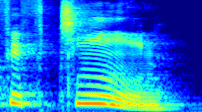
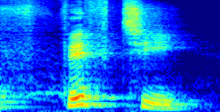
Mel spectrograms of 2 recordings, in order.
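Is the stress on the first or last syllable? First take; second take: last; first. First: The stress is on the last syllable. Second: The stress is on the first syllable. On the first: It means fifteen. The speaker calls it right. "você precisa falar essa ênfase no in" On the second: It sounds like fifty. The speaker calls it wrong. "se você falar it's one fifty ou fifty, vai ficar uma e cinquenta"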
